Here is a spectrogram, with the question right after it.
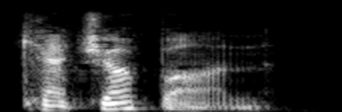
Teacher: When a phrasal verb has three parts, a verb, a particle, and a preposition, we stress the particle, as in catch up on.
